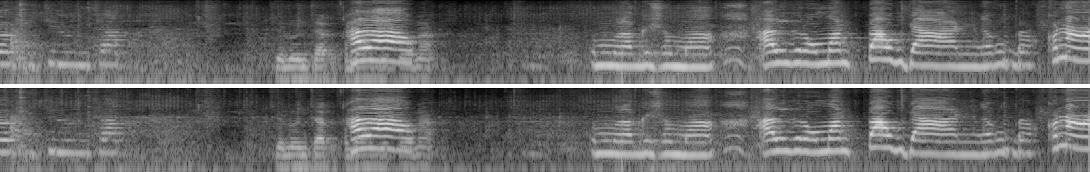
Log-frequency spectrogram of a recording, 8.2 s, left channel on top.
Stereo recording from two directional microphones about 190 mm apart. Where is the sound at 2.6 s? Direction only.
10° left (ahead or behind).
